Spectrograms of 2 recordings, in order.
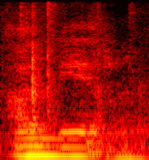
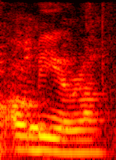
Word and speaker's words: Almere: You have made an embassy of the spiritual world in Almere. yeah, Did I say it right? Almere. Almere. And it's beautiful.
